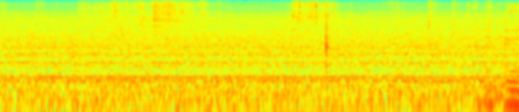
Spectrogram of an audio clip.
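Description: Steady background hum and hiss with a constant low tone, with one faint tick about four seconds in.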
